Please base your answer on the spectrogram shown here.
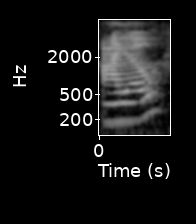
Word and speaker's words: Io: So as I've mentioned, his name is Io. That is spelled I and then O, so literally how it sounds.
